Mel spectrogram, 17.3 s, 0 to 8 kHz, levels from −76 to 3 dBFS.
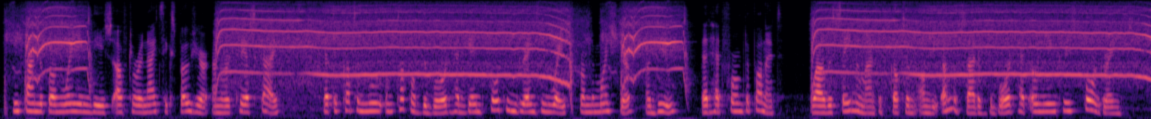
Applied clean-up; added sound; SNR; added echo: none; Drill; 1 dB; none.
